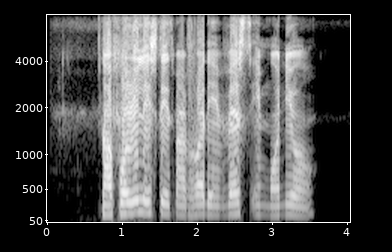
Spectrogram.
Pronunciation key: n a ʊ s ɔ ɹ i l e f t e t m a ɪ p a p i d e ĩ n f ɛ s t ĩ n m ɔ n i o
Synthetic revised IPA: n a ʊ f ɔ ɹ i l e s t e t m a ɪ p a p a d e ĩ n v ɛ s t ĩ n m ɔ n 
